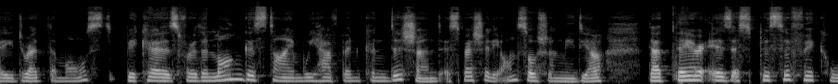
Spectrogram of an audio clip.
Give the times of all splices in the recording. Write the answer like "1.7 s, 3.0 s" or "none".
none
